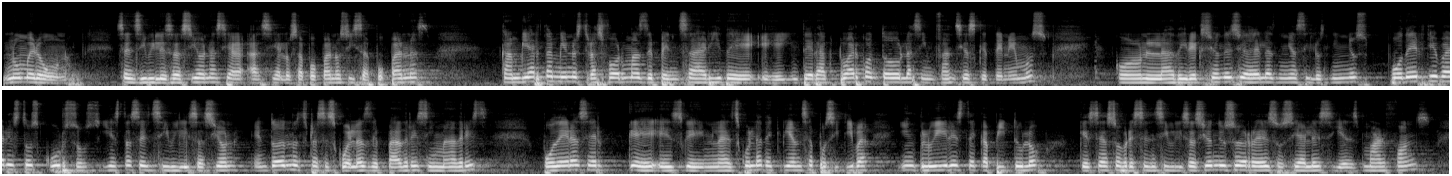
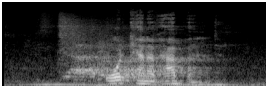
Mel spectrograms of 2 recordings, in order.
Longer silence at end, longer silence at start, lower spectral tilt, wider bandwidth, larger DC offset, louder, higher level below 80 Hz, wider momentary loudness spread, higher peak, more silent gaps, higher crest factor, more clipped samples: first, 0.2 s vs 0 s; about the same, 0 s vs 0.05 s; about the same, -6.5 dB/octave vs -6 dB/octave; second, 13 kHz vs 15 kHz; neither; first, -11 LUFS vs -18 LUFS; about the same, -30 dBFS vs -34 dBFS; second, 8 LU vs 18 LU; about the same, 0 dBFS vs -2 dBFS; neither; second, 10 dB vs 18 dB; neither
